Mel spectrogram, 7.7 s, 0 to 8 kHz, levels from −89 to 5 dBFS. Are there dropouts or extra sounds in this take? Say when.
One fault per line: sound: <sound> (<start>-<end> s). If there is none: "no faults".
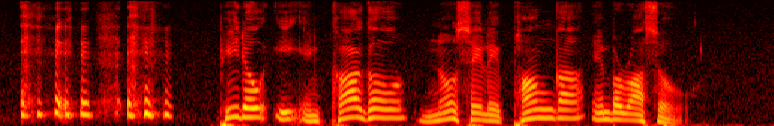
sound: laugh (0.2-1.7 s)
